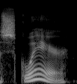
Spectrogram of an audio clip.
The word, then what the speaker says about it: square: Now remember, if I say this sentence, a square is square, it's important the S sound, not a square. No, square, square, square. Okay, one square, two squares. Okay, so no E before the S sound.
